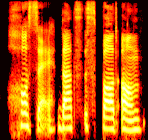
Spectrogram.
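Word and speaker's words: José: And we now know that every time we see the letter J in Spanish, we pronounce it like the H in English. You say Jose.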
